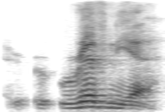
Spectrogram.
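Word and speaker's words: hryvnia: anna caught me uh the uh rhythmia i'm assuming the h is silent the rhythmia the ukrainian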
